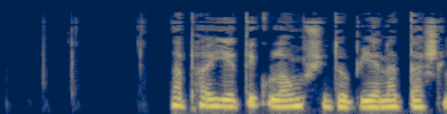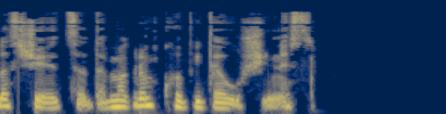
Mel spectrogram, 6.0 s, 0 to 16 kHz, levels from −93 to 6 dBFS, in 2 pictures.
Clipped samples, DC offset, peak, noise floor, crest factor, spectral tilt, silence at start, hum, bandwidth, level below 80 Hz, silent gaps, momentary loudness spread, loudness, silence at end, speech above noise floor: under 0.1%; under 0.1%; 0 dBFS; under -90 dBFS; 14 dB; -5.5 dB/octave; 1.15 s; none; 11.5 kHz; -54 dBFS; none; 7 LU; -14 LUFS; 0.9 s; over 77 dB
